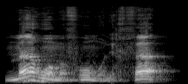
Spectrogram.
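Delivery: normal talking voice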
